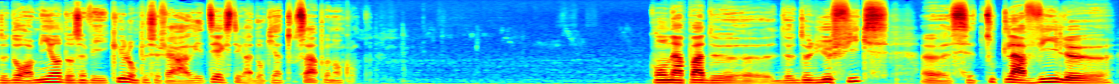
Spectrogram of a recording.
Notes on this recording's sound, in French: Campement Sonore, c’est ce dispositif de recherche et de créations, sorte de bureau d’enregistrement mobile, qui nous permet de nous installer devant les bains-douches plusieurs jours ou semaines durant.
